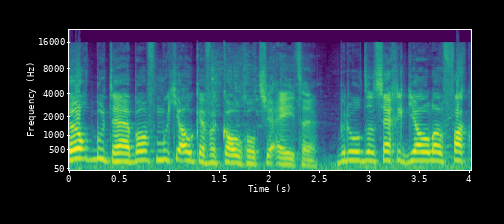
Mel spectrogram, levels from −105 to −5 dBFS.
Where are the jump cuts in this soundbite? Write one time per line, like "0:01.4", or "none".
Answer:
0:02.5

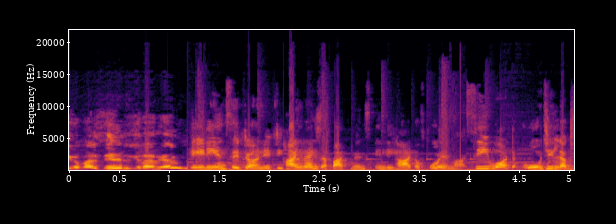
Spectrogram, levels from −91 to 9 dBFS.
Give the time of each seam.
0:01.2

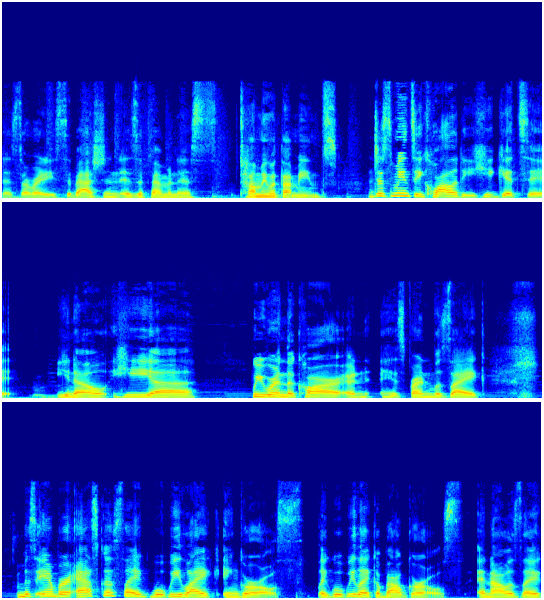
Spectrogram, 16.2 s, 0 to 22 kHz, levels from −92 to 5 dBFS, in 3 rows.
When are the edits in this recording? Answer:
0:10.0

